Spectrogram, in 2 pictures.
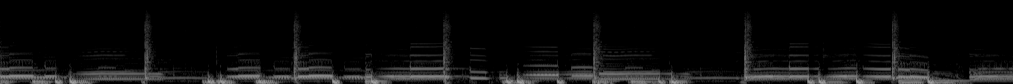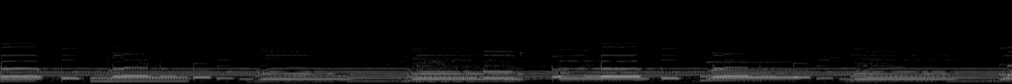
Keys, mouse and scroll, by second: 1.4-3.7 middle drag, 3.7 click, 6.8 middle click, 7.1 click, 11.2 click, 14.2 click, 14.5 middle click, 15.4-15.9 scroll down 2, 15.9 middle click, 16.8 scroll up 2, 17.4 shift+middle click, 17.7-18.7 scroll up 1, 18.7-20.2 shift+middle drag.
